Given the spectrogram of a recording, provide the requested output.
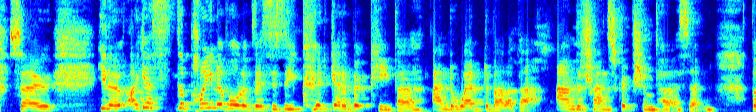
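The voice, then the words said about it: Speaker's own distinct accent. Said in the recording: “it just doesn't understand my accent at all”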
